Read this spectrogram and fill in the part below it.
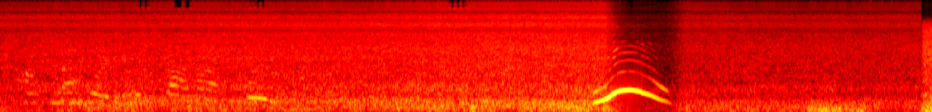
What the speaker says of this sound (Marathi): नुसता पाणी अंगावर येतं पाणी पडतं.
